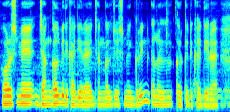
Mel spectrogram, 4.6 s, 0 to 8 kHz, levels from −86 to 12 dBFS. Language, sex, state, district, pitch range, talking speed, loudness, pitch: Hindi, male, Arunachal Pradesh, Longding, 135-155 Hz, 235 wpm, -18 LUFS, 140 Hz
